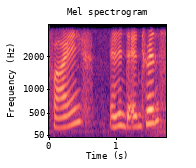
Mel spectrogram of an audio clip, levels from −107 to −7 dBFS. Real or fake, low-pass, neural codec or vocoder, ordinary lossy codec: real; 3.6 kHz; none; none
